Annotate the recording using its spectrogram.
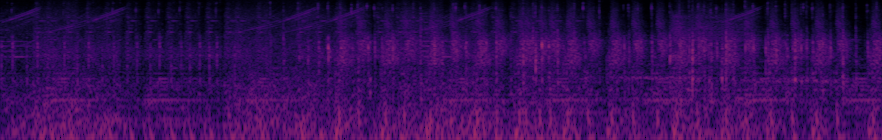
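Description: Rapid video game spell effects and hits crackle and clash.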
